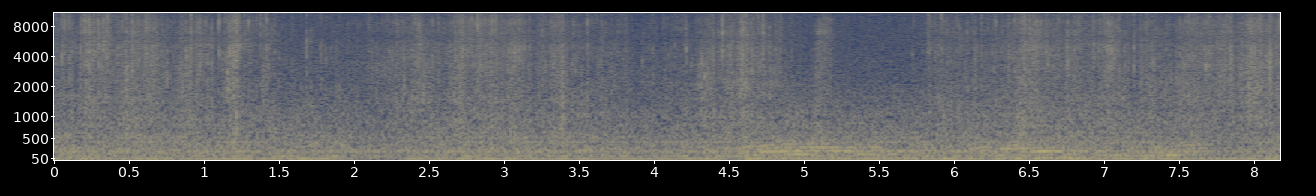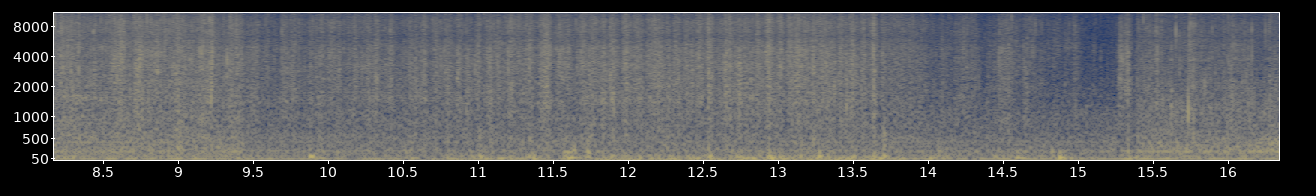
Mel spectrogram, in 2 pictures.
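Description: Plastic gloves rustle and crinkle as hands work.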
